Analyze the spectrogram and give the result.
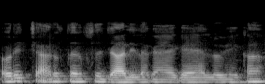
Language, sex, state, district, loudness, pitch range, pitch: Hindi, male, Chhattisgarh, Bastar, -21 LUFS, 110-125 Hz, 110 Hz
